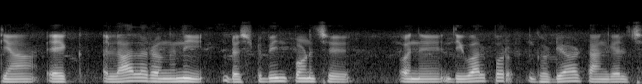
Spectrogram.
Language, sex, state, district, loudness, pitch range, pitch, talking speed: Gujarati, male, Gujarat, Valsad, -19 LUFS, 125-145 Hz, 130 Hz, 120 wpm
